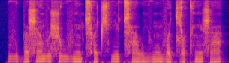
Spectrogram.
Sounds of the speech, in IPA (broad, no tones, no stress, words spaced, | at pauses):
vubaʂɐ̃vʊ ʂu vĩʈ͡ʂʰɐ t͡ʃʰi ʈ͡ʂʰãwivũ vɐt͡ɕɔtʰĩʂã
